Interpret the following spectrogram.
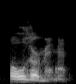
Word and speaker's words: Olderman: here is how do you pronounce your last name properly older man just how it's spelled okay okay olderman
